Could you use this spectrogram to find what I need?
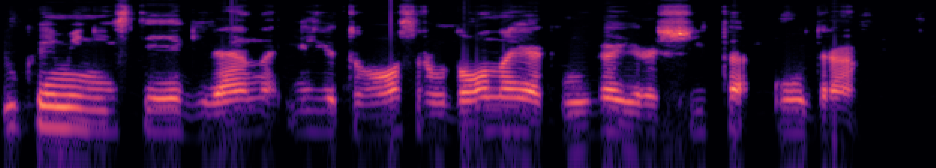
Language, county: Lithuanian, Alytus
